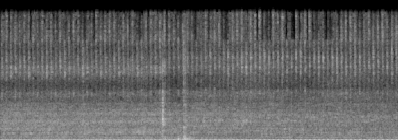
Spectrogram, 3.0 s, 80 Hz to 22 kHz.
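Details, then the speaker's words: 2010 Dodge four-cylinder after replacing the failed ignition coil: an even, steady low idle with a regular beat and no misses, now running smooth on all cylinders. "see now yeah it's running smooth now"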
